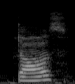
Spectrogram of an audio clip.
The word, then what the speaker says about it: Dawes: And in the last 10 years, bands that have become great favourites of mine: Delta's Spirit, Group Love, Dawes, Doors, not Doors.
